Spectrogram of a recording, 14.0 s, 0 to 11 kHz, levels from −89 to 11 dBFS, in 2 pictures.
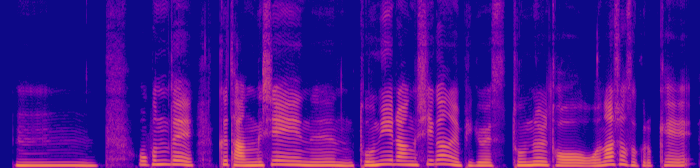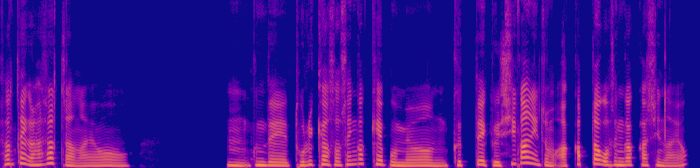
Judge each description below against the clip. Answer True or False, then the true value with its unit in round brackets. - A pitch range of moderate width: True (4.5 semitones)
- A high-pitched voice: True (215 Hz)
